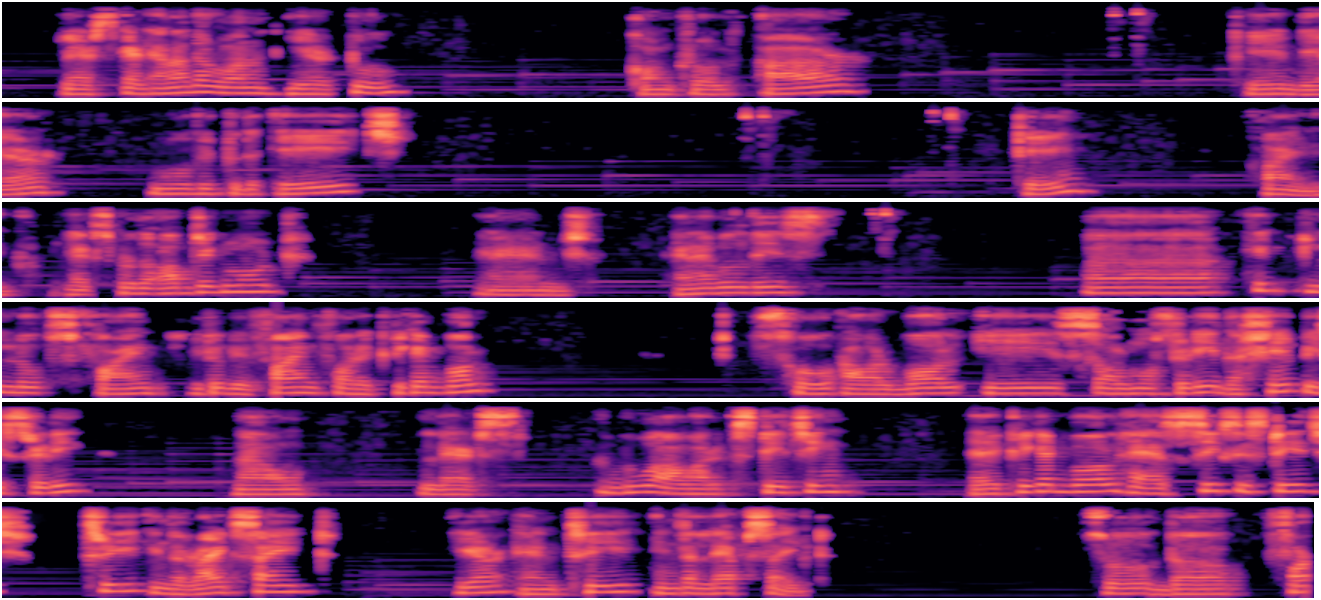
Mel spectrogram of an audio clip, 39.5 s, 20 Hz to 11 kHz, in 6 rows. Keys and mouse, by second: 1.3 click, 3.1 ctrl+r, 5.4 click, 13.6 Tab, 16.7 click, 17.9 middle click.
